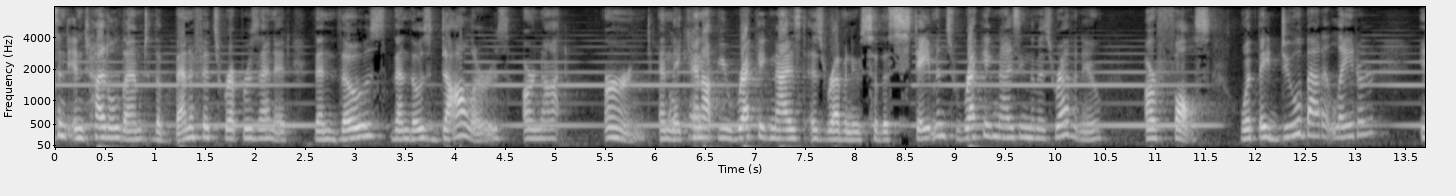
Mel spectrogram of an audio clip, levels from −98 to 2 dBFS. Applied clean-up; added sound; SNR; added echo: none; Wind instrument, woodwind instrument; 12 dB; none.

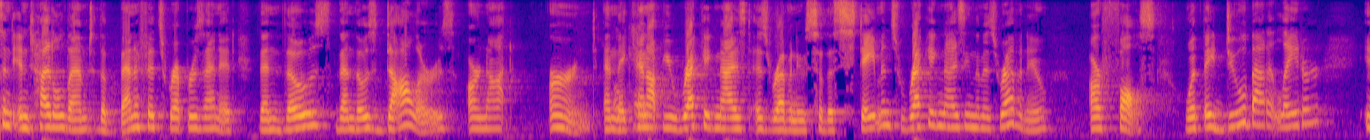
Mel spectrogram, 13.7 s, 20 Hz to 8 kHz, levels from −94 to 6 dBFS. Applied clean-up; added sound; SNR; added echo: none; none; none; none.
